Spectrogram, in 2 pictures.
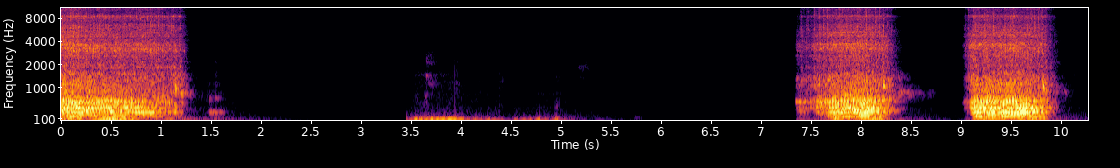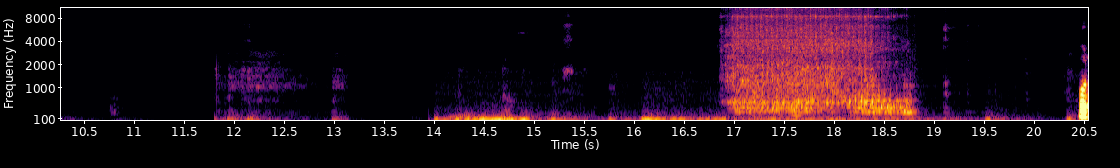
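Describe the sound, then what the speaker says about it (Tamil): Sewing machine running in bursts while stitching a quarter-inch seam on a back-open princess-model jacket, with loud stretches of whirring separated by pauses and quieter low mechanical hum and clicks between. "1/4 இன்ச் தையல் போட்டுருங்க"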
